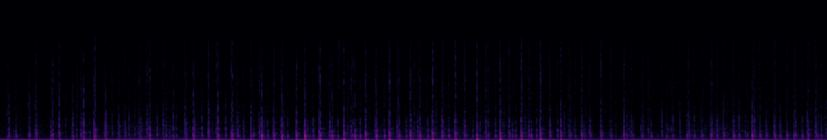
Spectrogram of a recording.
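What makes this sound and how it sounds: Fingertips and nails tap rapidly across the glass screen of a tablet with a white bezel, sitting in a black case. Dense, quick, dry clicks run steadily for the whole clip, each one short and crisp with almost no ring, over a constant low hum.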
